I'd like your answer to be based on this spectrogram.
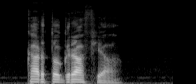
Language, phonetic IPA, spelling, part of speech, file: Polish, [ˌkartɔˈɡrafʲja], kartografia, noun, Pl-kartografia.ogg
